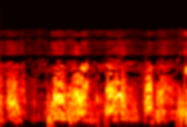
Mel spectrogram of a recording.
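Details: Black Belgian Malinois named Radja during bite-work attack training, lunging at a decoy: harsh, rough barks in rapid bursts over two and a half seconds, each bark noisy and mid-pitched, with short gaps between them.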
